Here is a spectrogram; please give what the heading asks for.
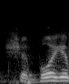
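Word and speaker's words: Sheboygan: He lives in Shboen. Shbboan, Wisconsin. You have to say it like that.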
